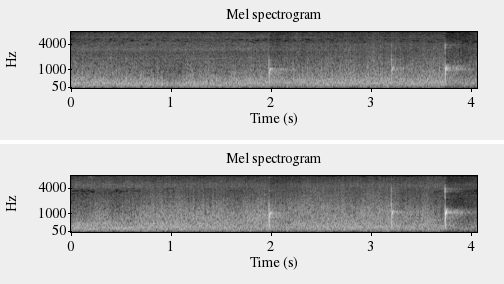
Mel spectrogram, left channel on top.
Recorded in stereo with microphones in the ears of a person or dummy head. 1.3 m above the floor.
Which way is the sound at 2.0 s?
10° right (ahead or behind).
